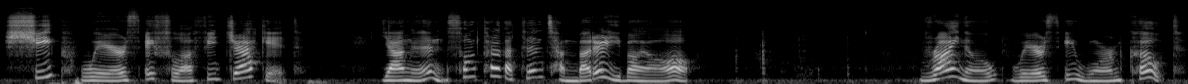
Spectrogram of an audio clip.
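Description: A woman's voice: fairly low pitch, sing-song, moderate pace, fairly bright tone. A woman reading a picture book aloud for young children as a storytime host.

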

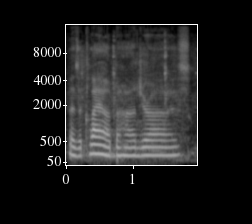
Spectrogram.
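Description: An actress playing a flirty, worldly stranger in a bar for a radio drama, teasing, sly and persistent. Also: female voice, on the low side, steady tone, unhurried, mellow, close to an everyday voice. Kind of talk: live radio drama acting.

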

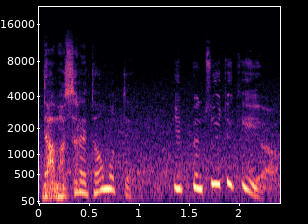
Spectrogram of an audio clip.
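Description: An actor playing a swaggering, bullying yakuza thug in a video game, with a Kansai accent and an aggressive, pushy manner. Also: male voice, high-pitched, wildly swooping pitch, fast talker, noisy background. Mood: wheedling. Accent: Kansai Japanese. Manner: coaxing, snarling, aggressive. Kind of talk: video game cutscene acting.

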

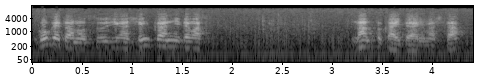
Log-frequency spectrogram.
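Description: A man's voice: high-pitched, animated, normal speed, a bit bright, slight background noise, poor audio. A man narrating a wartime military training film in a formal, instructional manner, on an old film soundtrack. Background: music.

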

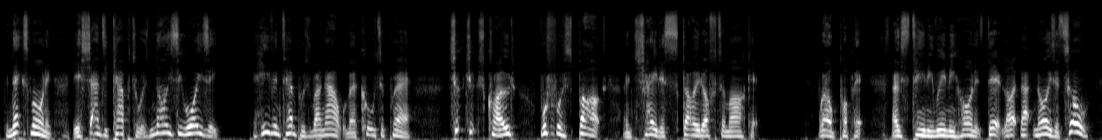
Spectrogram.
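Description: A man's voice: on the high side, animated, normal speed, darkish tone. A man voicing a doting female Sunday school teacher who tells a child a story in cooing, sing-song baby talk.

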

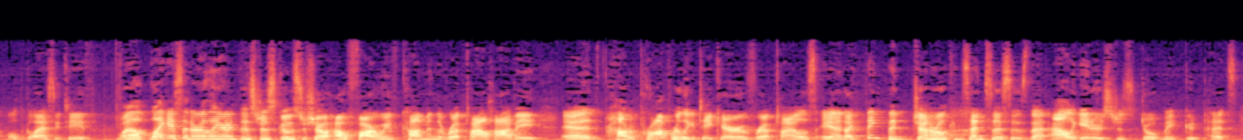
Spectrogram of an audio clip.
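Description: Animated, bright-voiced young woman. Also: medium pitch, brisk, slight background noise. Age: young adult. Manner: animated, playfully sarcastic. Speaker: presenter of a pet reptile channel. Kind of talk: casual chat with read-aloud passages and commentary. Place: living room couch at home, indoors.

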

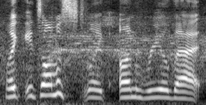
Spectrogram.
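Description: A young woman giving casual, halting, sweary reaction commentary to game cutscenes, close on a desk microphone. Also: fairly high pitch, a little hiss or hum, poor audio. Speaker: gaming streamer. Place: indoor room at a desk. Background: game music and sound.

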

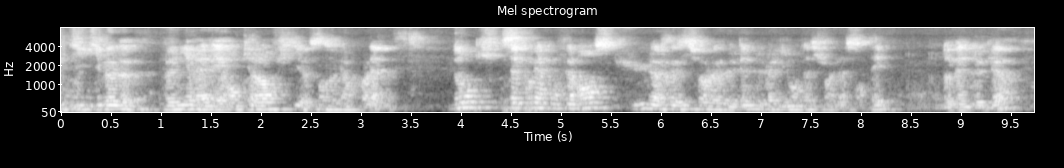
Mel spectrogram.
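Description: A man's voice: mid-range voice, darkish tone, distant mic, slight background noise. A man hosting a science talk, introducing the speaker in an informal, joking and stumbling way. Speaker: event host. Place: large lecture hall. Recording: echoey lecture hall, from afar.

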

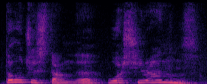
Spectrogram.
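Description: Man putting on a high, nagging British mum. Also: very animated, warm tone, heavily acted. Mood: exasperated, scolding. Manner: brisk, nagging. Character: exasperated, bossy mother scolding her young son.

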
